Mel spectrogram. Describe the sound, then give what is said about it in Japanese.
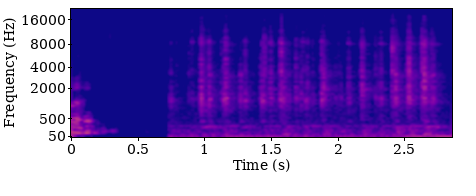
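Rapid, muted keystrokes on a mechanical computer keyboard with red switches, a soft dense patter of clicks after a brief silent gap, with no talking over them. “あの、簡単に言えば、うん、あの、あ、あのカチカチカチカチカチ、カチカチカチとかいう音じゃなくて、なんか、スコスコスコスコスコ、スコスコスコスコみたいな感じの音が鳴るんですよね。”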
